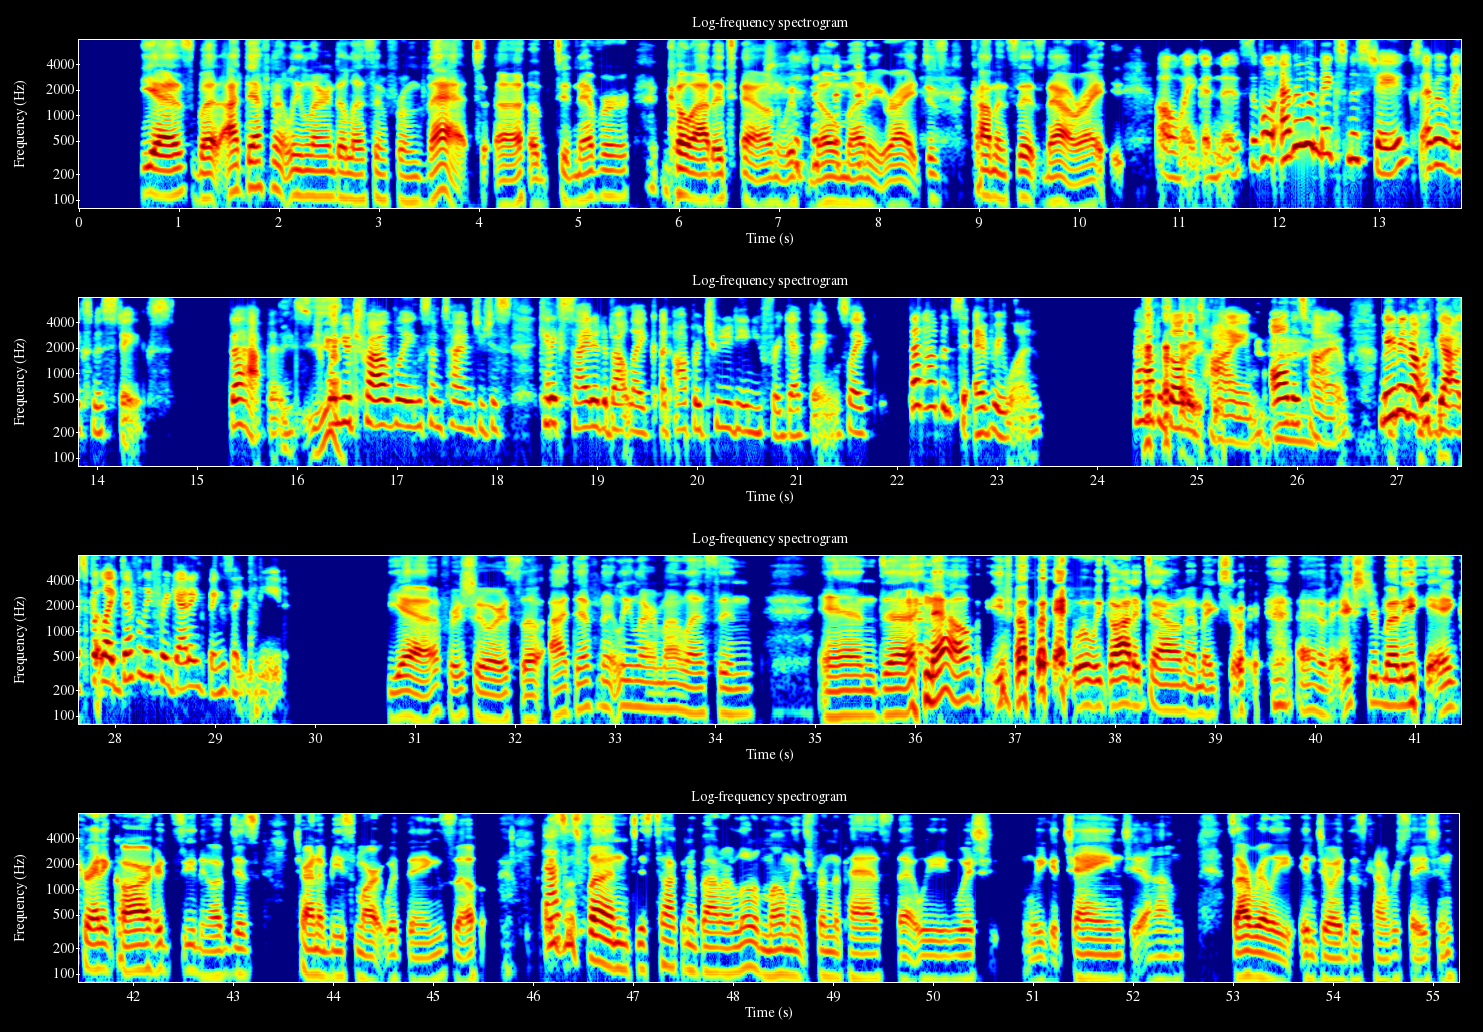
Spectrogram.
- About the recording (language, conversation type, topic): English, unstructured, Is there a moment in your past that you wish you could change?
- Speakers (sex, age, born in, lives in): female, 25-29, United States, United States; male, 50-54, United States, United States
- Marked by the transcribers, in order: laughing while speaking: "Uh, to never go outta … sense now, right?"; laugh; other background noise; tapping; laugh; chuckle; chuckle; laughing while speaking: "now, you know, when we … and credit cards"; laughing while speaking: "So"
